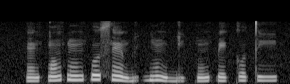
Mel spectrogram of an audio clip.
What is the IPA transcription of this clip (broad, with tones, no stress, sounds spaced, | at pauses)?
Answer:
ɛ̃˨ k͡p ɔ̃˨˦ k͡p ũ˧ k͡p o˦ s ɛ̃˦˨ b i˨˦ ɡ͡b ũ˦˨ ɡ͡b i˨ k ũ˨˦ k͡p e˧ k o˦ t i˦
